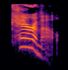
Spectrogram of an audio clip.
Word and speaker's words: caramel: In much of the Northeast and parts of the South, this word is pronounced with 3 syllables. Caramel. In parts of the Appalachian Mountains and much of the Midwest, many Americans pronounce this word with 2 syllables, as in caramel.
